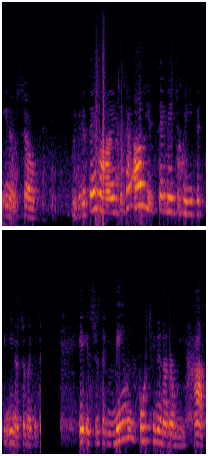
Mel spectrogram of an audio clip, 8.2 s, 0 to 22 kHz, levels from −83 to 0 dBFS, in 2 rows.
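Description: From 1.87 to 2.07 s, and again from 6.74 to 6.96 s, a burst of loose connector crackle: a worn contact making and breaking chops the signal into irregular scratchy crackle. Unlike regular digital glitching, these bursts have no steady rhythm.

At 4.85 s a stream reconnect cuts the sound to silence for about 0.38 s. Playback returns at 5.25 s on a fresh decoder, roughly a third of a second further on. A simple dropout would resume where it stopped, but this one skips ahead.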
